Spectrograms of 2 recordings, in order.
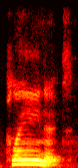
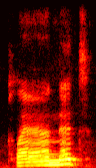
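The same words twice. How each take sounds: First: The first vowel is said long. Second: The first vowel is said short. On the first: "and then the long sound" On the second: "You're gonna do the short sound first"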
